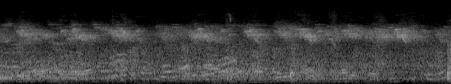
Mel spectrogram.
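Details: Cotton-top tamarin at Pairi Daiza: high, thin chirps repeated roughly once a second in a steady series, heard over a constant murmur of visitor voices and crowd noise.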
